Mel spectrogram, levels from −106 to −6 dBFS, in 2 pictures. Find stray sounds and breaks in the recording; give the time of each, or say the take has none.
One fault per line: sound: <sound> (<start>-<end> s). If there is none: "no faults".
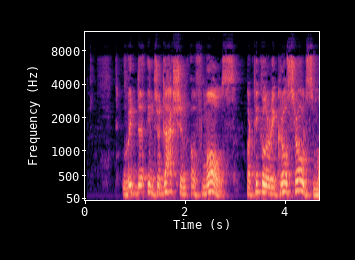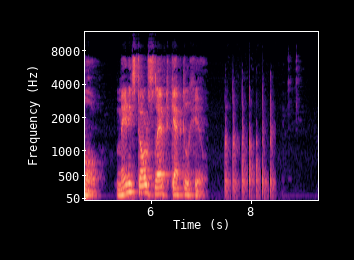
sound: thud (7.5-8.5 s)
